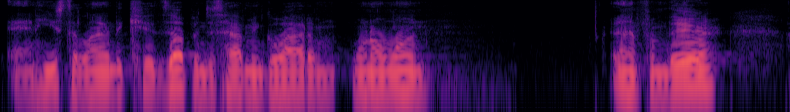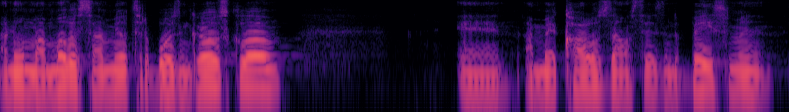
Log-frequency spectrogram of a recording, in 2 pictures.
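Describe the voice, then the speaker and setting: A young man being interviewed about his boxing life, talking in a relaxed, halting way with many fillers. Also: mid-range voice. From Worcester, Massachusetts area. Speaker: boxer, interview guest. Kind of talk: casual interview chat. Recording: dull lo-fi audio in a reverberant room.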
